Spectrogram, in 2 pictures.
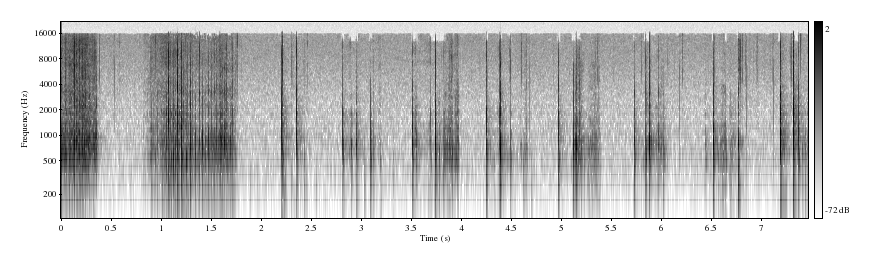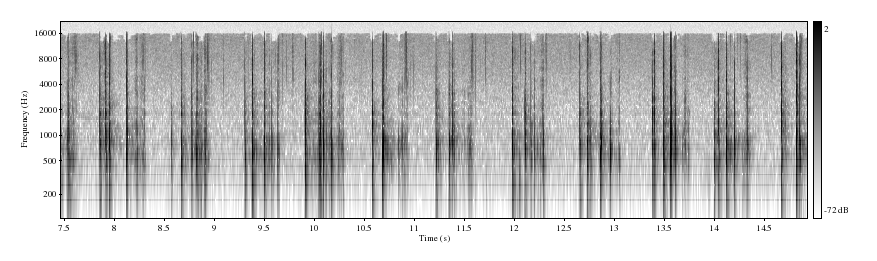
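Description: Long red nails scratch rapidly across a hollow, red heart-shaped corrugated cardboard box. Two sustained rasping strokes open the clip, followed by a steady run of short, dry scratching bursts in quick clusters. The sound is midrange, with crisp high edges and no ring.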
